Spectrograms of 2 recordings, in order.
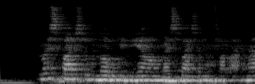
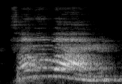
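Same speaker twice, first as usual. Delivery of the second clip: called-out guess; 7 semitones higher, 9 dB louder, much slower than usual. Retold or imitated. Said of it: "Aí".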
